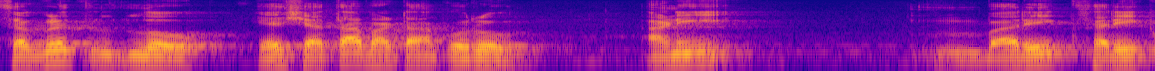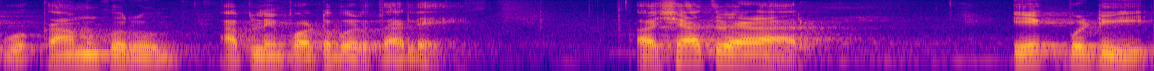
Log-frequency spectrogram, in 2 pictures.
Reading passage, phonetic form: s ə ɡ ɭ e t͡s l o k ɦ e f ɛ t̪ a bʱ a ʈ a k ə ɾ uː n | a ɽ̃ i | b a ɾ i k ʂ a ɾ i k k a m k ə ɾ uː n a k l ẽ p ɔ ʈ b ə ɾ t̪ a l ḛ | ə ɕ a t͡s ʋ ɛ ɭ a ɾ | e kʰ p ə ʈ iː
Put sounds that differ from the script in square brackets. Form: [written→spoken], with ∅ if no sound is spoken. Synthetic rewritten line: s ə ɡ ɭ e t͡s l o k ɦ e [f→ɕ] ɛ t̪ a bʱ a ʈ a k ə ɾ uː n | a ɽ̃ i | b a ɾ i k [ʂ→s] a ɾ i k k a m k ə ɾ uː n a [k→p] l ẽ p ɔ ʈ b ə ɾ t̪ a l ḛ | ə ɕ a t͡s ʋ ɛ ɭ a ɾ | e [kʰ→k] p ə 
